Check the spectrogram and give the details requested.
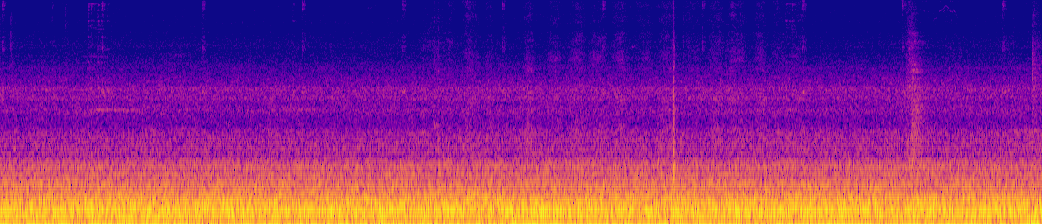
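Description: Steady low rumble and hum inside a suburban electric train carriage as the train slows along the platform and comes to a stop, with a few faint ticks.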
